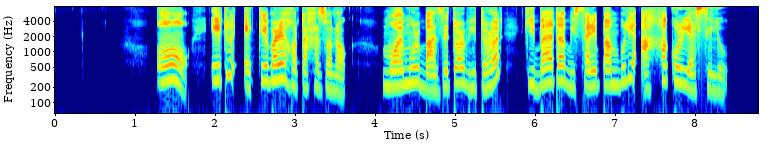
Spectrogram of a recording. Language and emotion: Assamese, disgusted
